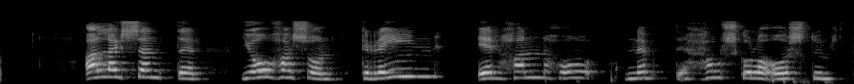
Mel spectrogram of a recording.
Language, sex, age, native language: Icelandic, male, 12, Icelandic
